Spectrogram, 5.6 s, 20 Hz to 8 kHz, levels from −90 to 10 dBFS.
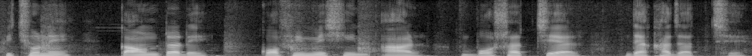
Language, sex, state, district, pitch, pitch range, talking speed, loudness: Bengali, male, West Bengal, Cooch Behar, 135 Hz, 115-160 Hz, 105 wpm, -19 LUFS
